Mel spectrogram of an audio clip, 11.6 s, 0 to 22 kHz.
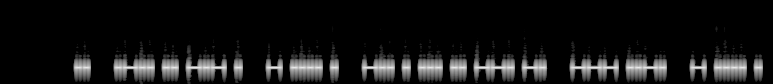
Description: Morse code, heard as a keyed tone, about 20 wpm, 700 Hz. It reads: I LIKE THE DESIGN OF THE
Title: Sentences from Top 1000 Words - Review Part 5 - 20wpm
